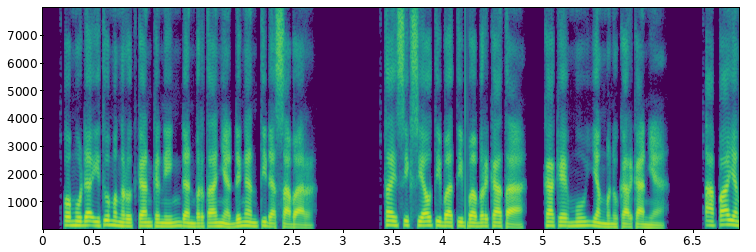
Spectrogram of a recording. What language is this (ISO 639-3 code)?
ind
